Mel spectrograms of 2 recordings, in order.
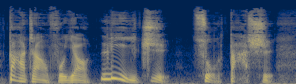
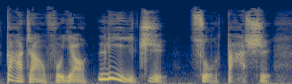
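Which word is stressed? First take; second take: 立志; 立志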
